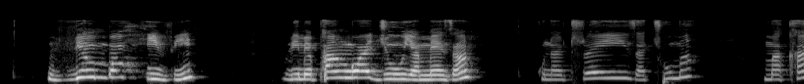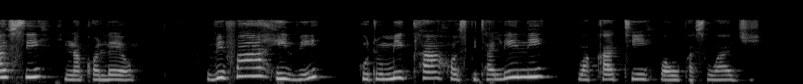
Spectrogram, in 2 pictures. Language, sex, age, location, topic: Swahili, female, 25-35, Nairobi, health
